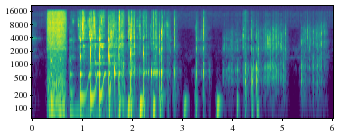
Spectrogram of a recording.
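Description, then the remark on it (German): A bottle of IPA beer (60 IBU) is opened: the cap pops with a short hiss, then the beer glugs out into a glass in rapid gurgles, followed by a few drips and a soft, steady fizz as the foam settles. No one speaks. “Ja, und das machen wir jetzt mal auf.”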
